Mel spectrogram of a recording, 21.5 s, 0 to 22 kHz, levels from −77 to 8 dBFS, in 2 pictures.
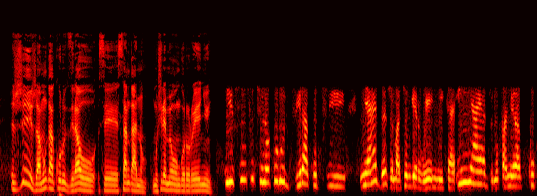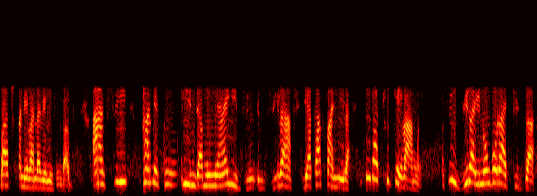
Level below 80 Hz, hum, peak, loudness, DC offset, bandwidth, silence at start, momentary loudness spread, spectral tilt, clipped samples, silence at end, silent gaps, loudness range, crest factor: -62 dBFS; none; -6 dBFS; -22 LUFS; under 0.1%; 11.5 kHz; 0.25 s; 10 LU; -5.5 dB/octave; under 0.1%; 0.1 s; none; 3 LU; 16 dB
